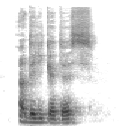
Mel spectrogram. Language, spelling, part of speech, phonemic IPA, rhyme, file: French, indélicatesse, noun, /ɛ̃.de.li.ka.tɛs/, -ɛs, LL-Q150 (fra)-indélicatesse.wav
- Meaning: 1. indelicacy 2. tactlessness 3. dishonesty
